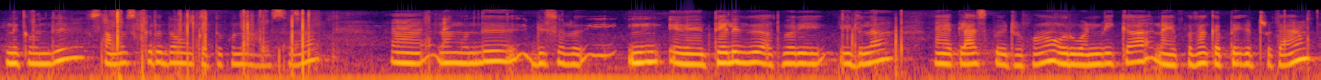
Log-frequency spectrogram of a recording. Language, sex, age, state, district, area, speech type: Tamil, female, 18-30, Tamil Nadu, Kallakurichi, rural, spontaneous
